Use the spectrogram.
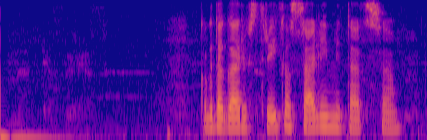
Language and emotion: Russian, neutral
